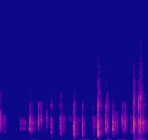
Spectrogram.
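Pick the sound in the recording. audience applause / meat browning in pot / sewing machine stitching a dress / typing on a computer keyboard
typing on a computer keyboard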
